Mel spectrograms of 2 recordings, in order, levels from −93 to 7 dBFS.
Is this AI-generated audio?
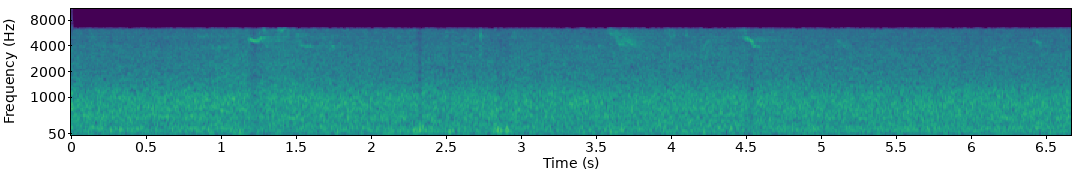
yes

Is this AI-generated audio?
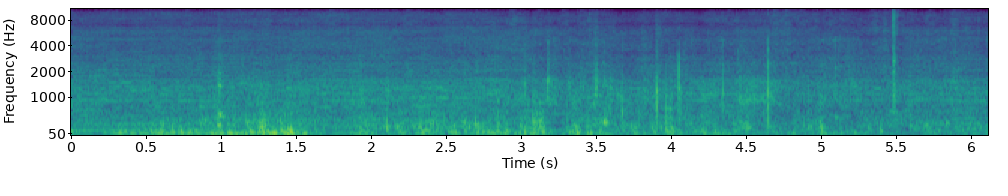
yes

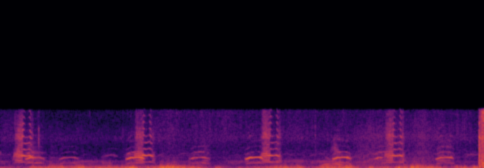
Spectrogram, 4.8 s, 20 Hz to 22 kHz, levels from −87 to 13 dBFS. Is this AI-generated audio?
no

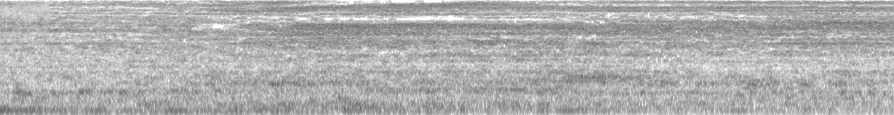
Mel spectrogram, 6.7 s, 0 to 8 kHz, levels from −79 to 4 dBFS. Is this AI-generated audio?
no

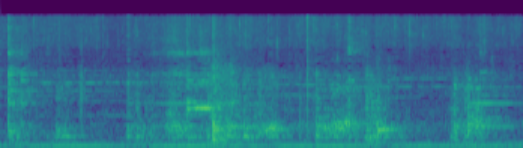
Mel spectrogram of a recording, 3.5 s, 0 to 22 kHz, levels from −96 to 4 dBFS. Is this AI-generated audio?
no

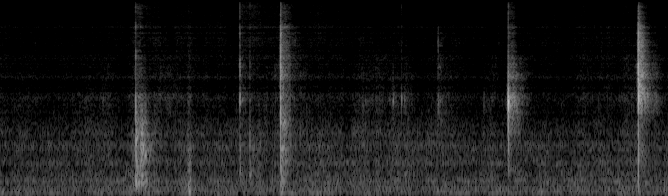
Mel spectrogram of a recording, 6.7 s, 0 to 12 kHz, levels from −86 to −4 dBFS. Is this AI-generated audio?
yes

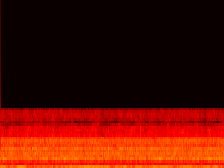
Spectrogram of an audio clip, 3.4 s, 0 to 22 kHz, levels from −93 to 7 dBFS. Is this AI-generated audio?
no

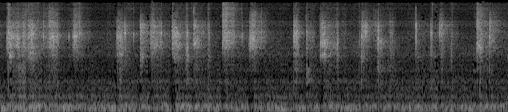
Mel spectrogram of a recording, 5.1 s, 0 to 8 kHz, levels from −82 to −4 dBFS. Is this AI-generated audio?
yes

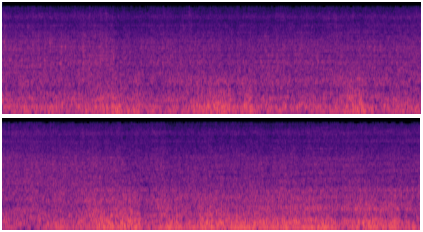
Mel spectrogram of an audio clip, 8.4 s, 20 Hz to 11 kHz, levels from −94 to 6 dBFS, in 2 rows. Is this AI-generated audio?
no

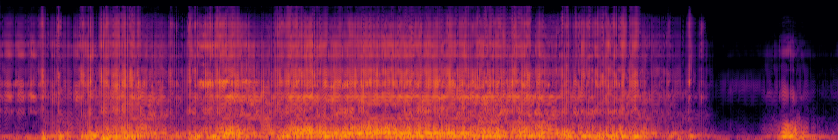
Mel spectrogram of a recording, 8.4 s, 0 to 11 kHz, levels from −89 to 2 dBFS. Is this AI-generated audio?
yes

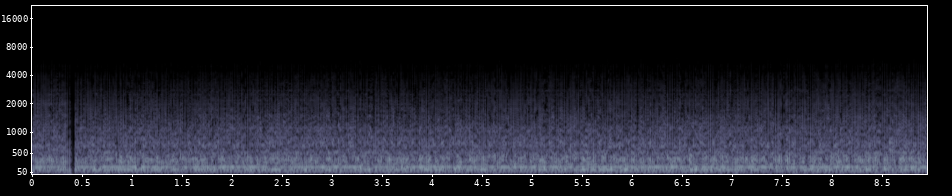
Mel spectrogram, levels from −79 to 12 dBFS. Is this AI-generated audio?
yes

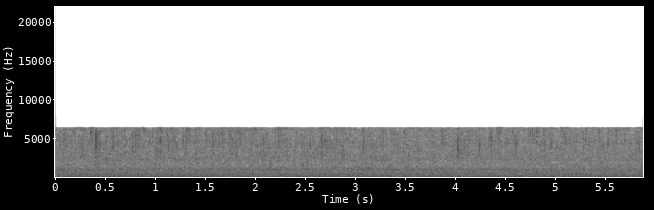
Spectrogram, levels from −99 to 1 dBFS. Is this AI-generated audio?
no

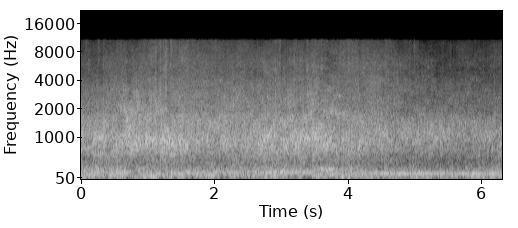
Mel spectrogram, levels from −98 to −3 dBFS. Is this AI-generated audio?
yes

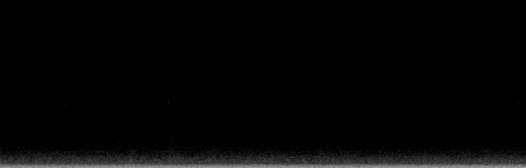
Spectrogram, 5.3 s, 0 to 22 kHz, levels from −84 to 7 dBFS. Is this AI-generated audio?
no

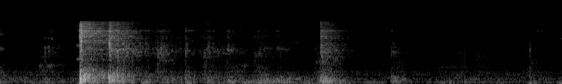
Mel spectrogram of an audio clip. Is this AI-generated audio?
yes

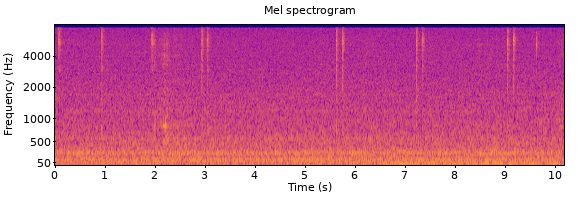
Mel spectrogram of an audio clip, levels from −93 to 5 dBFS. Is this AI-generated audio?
no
